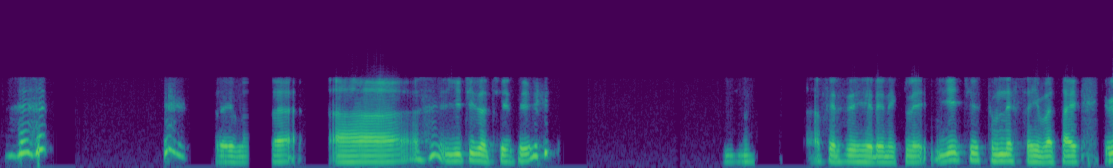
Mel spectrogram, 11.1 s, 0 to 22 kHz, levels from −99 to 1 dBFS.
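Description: At 0.38 s, a brief dropout of about 10 ms is covered by a slightly held, buzzy tone. This is packet loss with pitch repetition. The receiver loops the last pitch period to fill the gap. From 2.44 to 2.69 s, a much longer loss occurs. The repeated pitch fades to silence, and the speech returns with a short cross-fade. At 6.75 to 6.80 s, a 50 ms gap brings a brief buzzy hold. The G.711 telephone band stays narrow throughout.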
